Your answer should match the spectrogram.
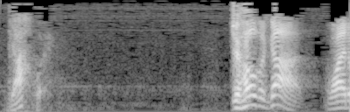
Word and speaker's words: Yahweh: And the best pronunciation is Yahweh.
